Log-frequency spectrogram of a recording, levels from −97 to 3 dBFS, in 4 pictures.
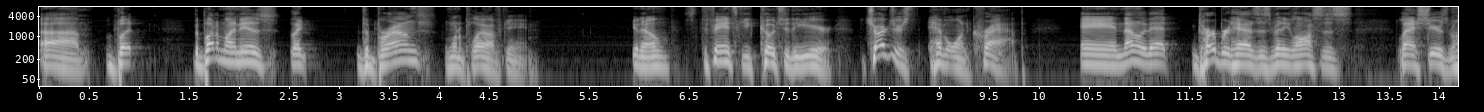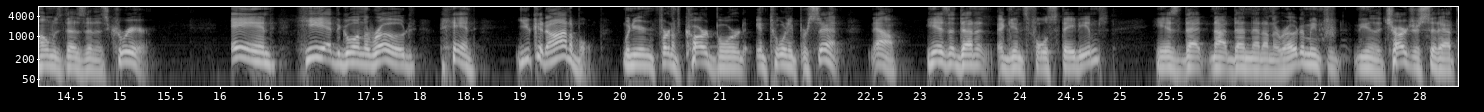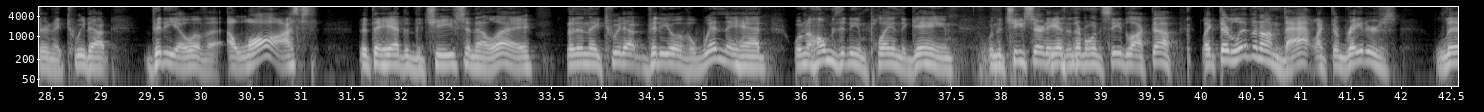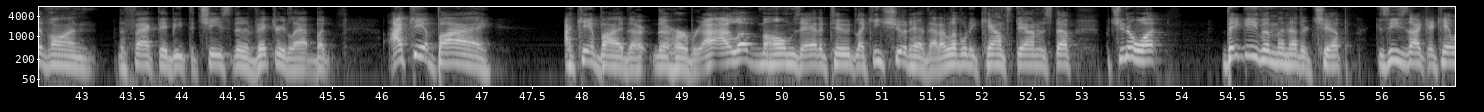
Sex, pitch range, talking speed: male, 115-150 Hz, 210 wpm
